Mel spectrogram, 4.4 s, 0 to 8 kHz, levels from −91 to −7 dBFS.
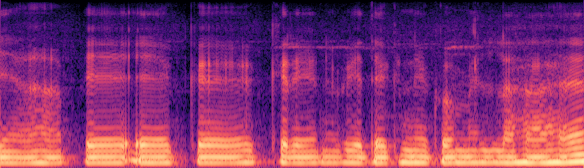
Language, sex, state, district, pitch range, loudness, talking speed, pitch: Hindi, male, Haryana, Jhajjar, 100-105 Hz, -18 LUFS, 135 wpm, 105 Hz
